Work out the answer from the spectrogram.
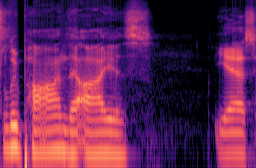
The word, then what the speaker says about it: Lupin: So it's Lupin. The I is. Yes, it's Lupan, but A-N. I-N. Yes, but the way that you pronounce it, Oh, A-N. it's actually a French word, like a Mhm. French name, because his character is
